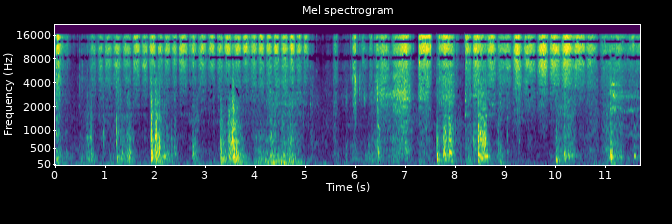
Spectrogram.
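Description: A hand brush scrubbing a pickup truck's body during a car wash, in irregular back-and-forth rubbing strokes.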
